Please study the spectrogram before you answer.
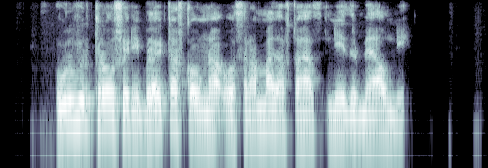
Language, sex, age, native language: Icelandic, male, 40-49, Icelandic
